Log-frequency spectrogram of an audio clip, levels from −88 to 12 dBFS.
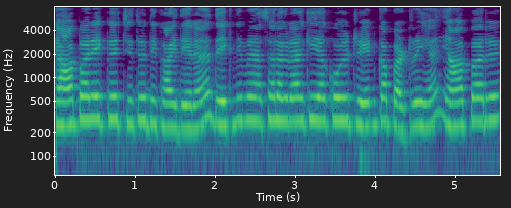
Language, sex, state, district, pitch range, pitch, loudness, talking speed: Hindi, female, Uttar Pradesh, Hamirpur, 245-285 Hz, 275 Hz, -16 LUFS, 245 wpm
